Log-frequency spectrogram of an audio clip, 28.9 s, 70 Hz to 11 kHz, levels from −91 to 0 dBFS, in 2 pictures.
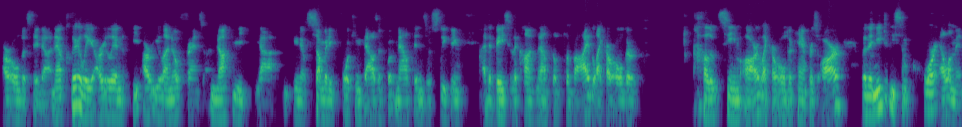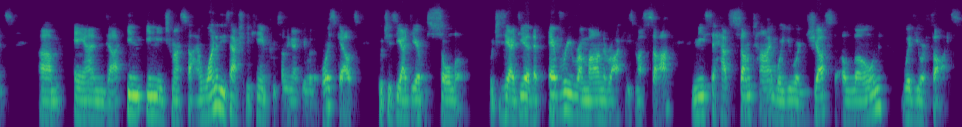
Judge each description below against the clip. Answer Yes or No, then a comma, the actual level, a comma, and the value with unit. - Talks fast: Yes, fast, 210 wpm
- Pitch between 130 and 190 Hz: No, low, 110 Hz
